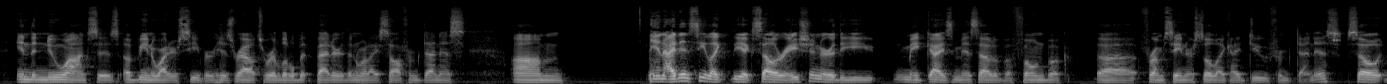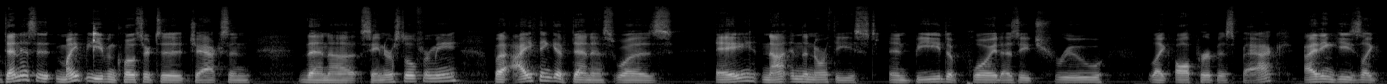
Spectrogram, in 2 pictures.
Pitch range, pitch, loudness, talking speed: 100-115 Hz, 105 Hz, -30 LUFS, 190 wpm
